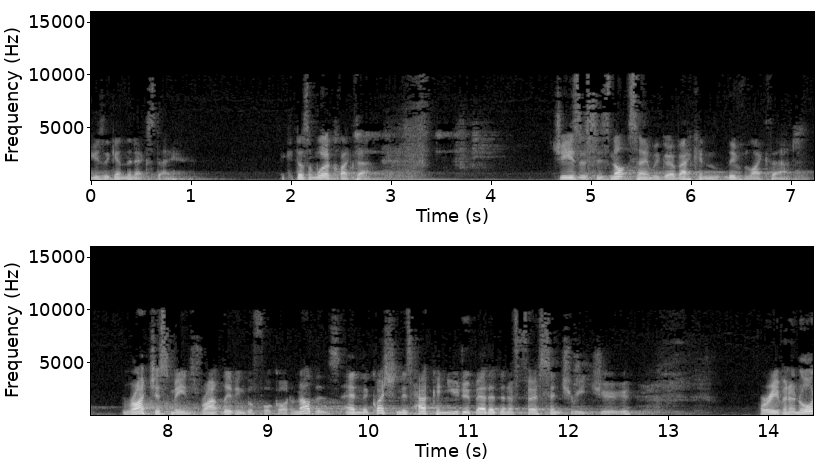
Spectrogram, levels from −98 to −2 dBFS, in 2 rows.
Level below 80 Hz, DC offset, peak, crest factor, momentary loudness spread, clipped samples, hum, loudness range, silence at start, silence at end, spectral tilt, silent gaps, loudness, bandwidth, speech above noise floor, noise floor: -52 dBFS; under 0.1%; -6 dBFS; 24 dB; 18 LU; under 0.1%; none; 7 LU; 0 s; 0 s; -7.5 dB/octave; none; -28 LUFS; 10.5 kHz; 38 dB; -66 dBFS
